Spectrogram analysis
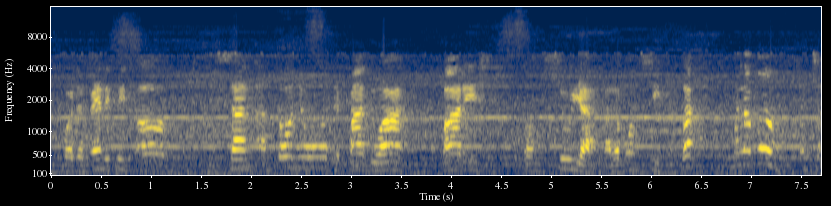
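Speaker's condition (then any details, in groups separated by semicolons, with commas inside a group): No condition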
